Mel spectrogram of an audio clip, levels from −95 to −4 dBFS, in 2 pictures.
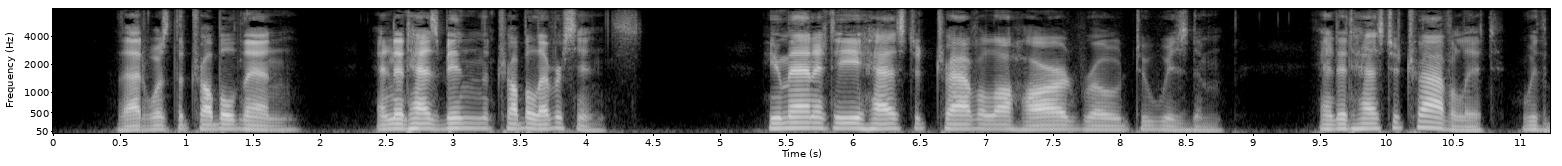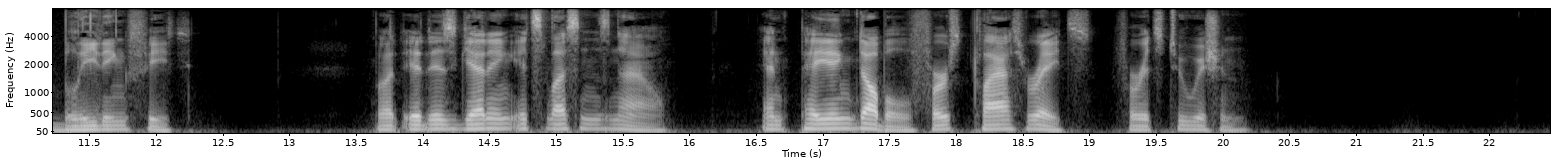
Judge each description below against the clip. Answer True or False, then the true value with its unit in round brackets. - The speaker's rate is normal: False (125 wpm)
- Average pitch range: True (4.3 semitones)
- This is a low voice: True (105 Hz)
